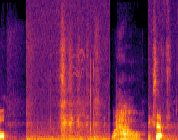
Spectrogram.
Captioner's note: laughing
